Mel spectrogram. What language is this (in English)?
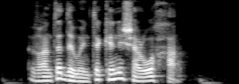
Kabyle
